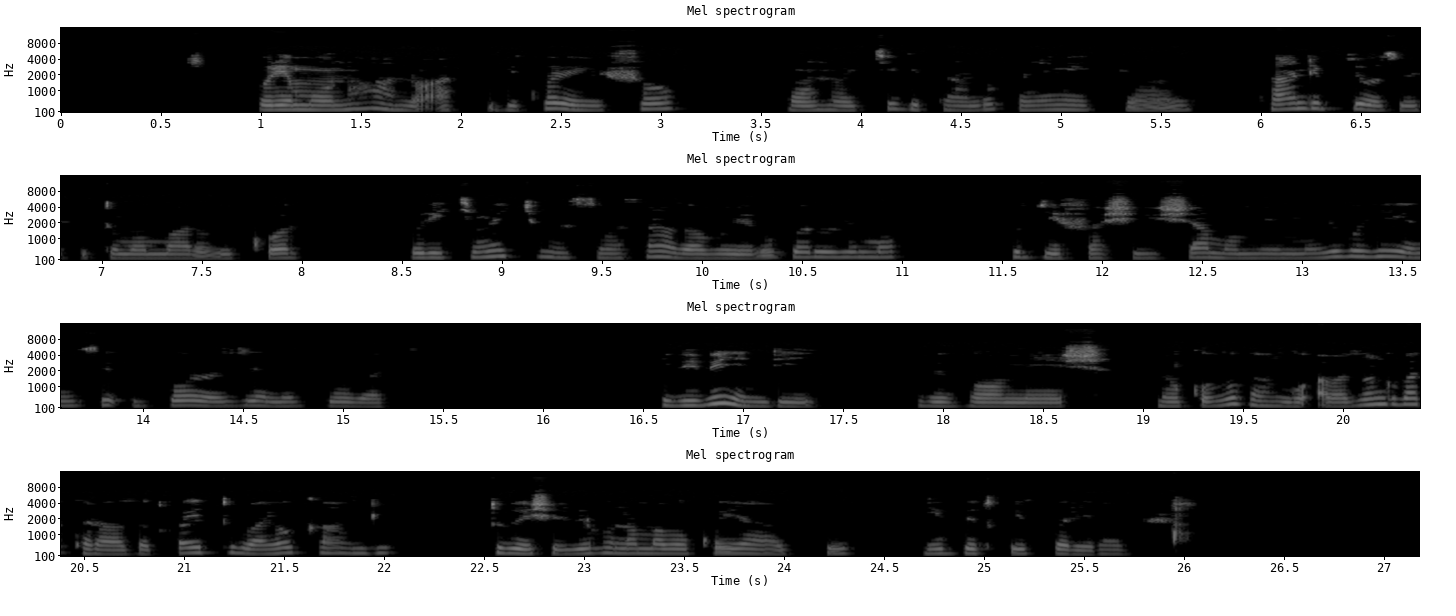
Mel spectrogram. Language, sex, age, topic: Kinyarwanda, female, 18-24, education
